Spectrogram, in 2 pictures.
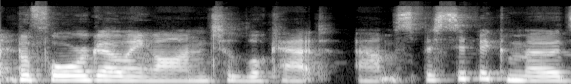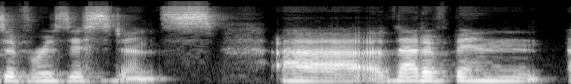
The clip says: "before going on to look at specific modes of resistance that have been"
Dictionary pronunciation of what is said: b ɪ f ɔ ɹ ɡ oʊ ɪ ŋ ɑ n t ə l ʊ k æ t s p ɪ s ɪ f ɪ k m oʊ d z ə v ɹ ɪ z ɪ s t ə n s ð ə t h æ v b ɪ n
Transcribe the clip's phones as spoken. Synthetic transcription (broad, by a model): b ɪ f ɔ ɹ ɡ oʊ ɪ ŋ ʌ n t ə l ʊ k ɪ t s p ɪ s ɪ f ɪ k m oʊ d z ə v ɹ ɪ z ɪ s t ə n s ð ə t h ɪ v b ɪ n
